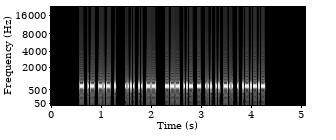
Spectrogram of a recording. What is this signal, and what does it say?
Morse code, heard as a keyed tone, about 46 wpm, 700 Hz. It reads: TAKE HIM OUTSIDE.
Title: Sentences from Top 1000 Words - Review Part 6 - 45wpm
